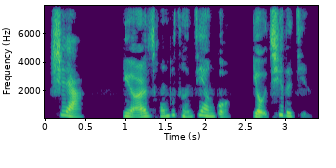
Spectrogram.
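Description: A woman voicing a calm, sharp-witted young noble daughter who speaks with composed, cool sarcasm. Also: medium pitch, normal speed, slightly rough, no echo.

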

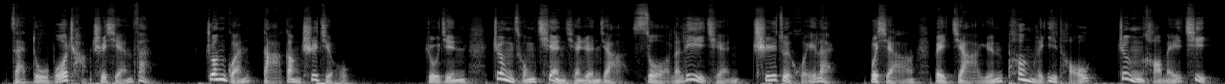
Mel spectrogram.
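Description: A man narrating a classic novel as an audiobook in an expressive storytelling manner, with a husky voice. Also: low-pitched.

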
